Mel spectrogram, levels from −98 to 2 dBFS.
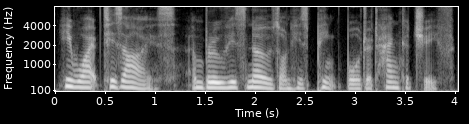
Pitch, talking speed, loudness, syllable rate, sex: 175 Hz, 195 wpm, -17 LUFS, 4.4 syllables/s, female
